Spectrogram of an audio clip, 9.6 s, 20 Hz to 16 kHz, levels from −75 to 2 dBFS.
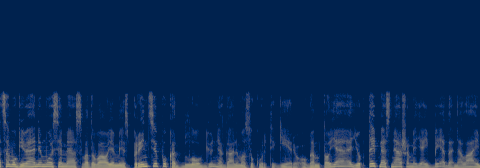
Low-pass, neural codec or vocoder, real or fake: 7.2 kHz; none; real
